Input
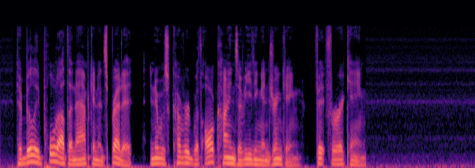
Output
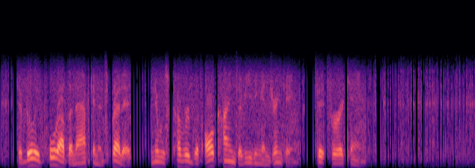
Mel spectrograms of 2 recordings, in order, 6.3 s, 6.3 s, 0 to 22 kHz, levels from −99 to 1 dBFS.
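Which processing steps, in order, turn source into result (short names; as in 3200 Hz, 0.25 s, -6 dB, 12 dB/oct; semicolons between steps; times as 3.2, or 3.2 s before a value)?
delta modulation 32 kbps, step -38 dBFS; mistuned SSB -78 Hz 380–3400 Hz; gain +3 dB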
